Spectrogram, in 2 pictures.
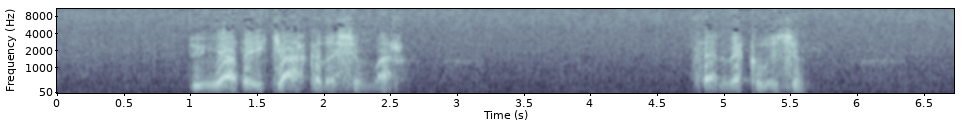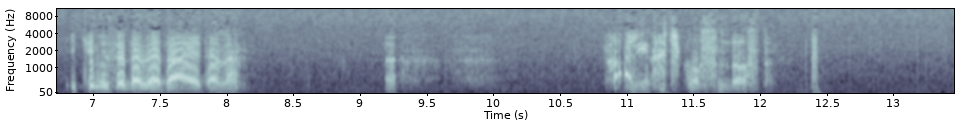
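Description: A man speaks firmly and earnestly at close range.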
